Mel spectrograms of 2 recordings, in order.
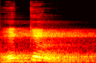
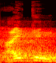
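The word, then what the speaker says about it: hiking: हकिंग यह अक्सर बच्चे बोलते हैं हिककिंग। हिककिंग नहीं है। हकिंग पहाड़ों पे चढ़ना।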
